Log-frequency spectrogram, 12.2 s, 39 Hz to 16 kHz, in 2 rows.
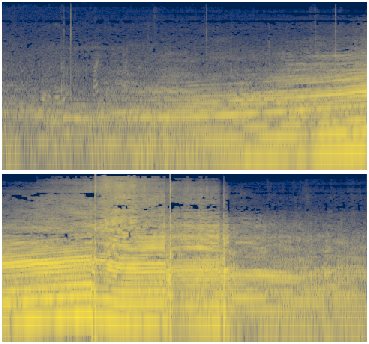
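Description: Ducati Panigale V4 superbike's V4 engine accelerating hard toward the listener, its note climbing steadily in pitch and growing loud. It passes about eight seconds in with a sharp drop in pitch, breaks again near ten seconds, and fades as the bike pulls away.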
